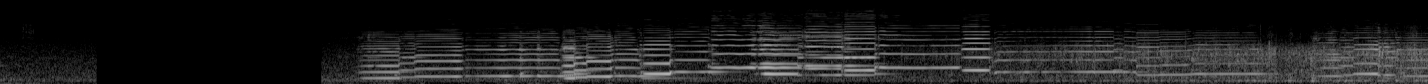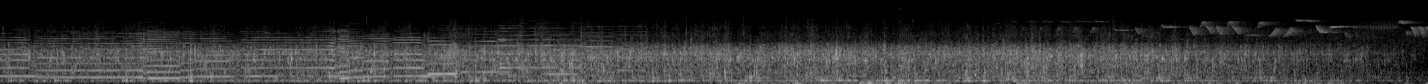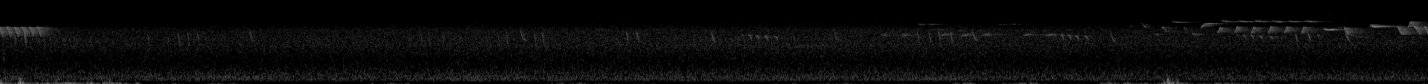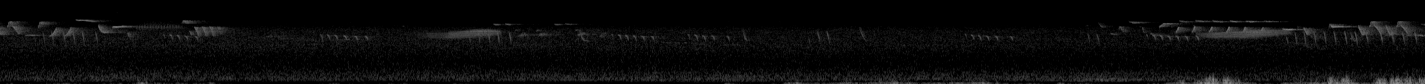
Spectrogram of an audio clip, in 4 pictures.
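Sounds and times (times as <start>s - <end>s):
small birds chirping: 24.2s - 29.1s, 53.7s - 57.0s.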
